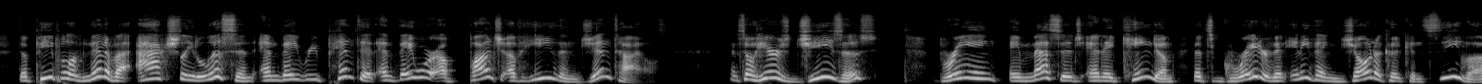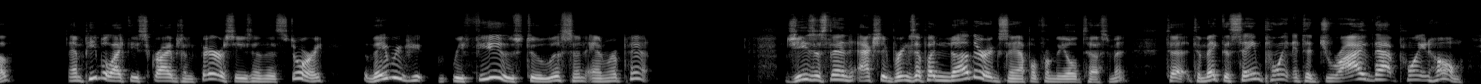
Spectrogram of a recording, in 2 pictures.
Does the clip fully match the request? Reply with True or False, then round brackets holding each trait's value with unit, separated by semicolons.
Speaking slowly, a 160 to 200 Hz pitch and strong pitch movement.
False (150 wpm; 190 Hz; 8.7 semitones)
